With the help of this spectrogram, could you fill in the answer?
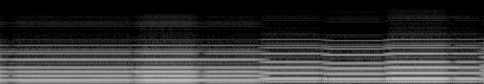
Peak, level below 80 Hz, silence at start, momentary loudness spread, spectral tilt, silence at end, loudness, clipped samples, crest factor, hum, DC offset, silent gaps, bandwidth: -8 dBFS; -60 dBFS; 0 s; 5 LU; -7.5 dB/octave; 0 s; -20 LUFS; under 0.1%; 12 dB; none; under 0.1%; none; 13.5 kHz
